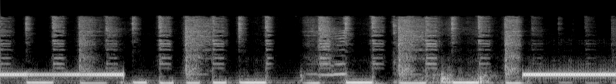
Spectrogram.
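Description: Cell phone tones while placing a call: a steady electronic tone at the start and end, with many short, irregular tone bursts between them.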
